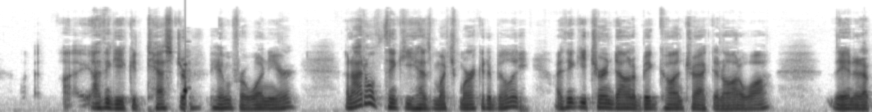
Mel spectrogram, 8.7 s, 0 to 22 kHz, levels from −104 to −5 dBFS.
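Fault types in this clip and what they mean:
compressed frames skipped: whole coded frames were missing or rejected by the decoder as damaged, so playback jumps forward. After "think you could test" roughly a fifth of a second vanishes, and after "think he has much" a shorter slice.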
